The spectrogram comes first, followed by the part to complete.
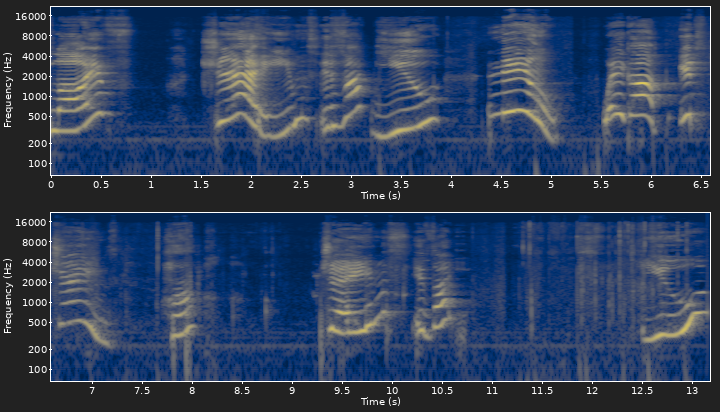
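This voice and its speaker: Putting on a character voice, a woman speaks extremely high and very slowly, with very wide pitch swings and long, frequent pauses. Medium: read story.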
